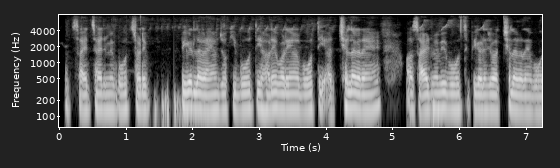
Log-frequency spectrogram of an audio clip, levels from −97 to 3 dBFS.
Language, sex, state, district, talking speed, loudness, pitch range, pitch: Hindi, male, Chhattisgarh, Raigarh, 280 wpm, -17 LUFS, 125-140 Hz, 130 Hz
